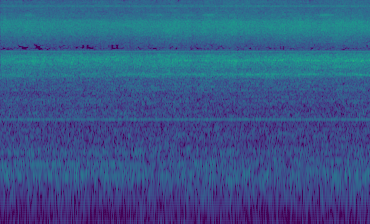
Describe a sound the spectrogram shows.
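A jet engine hums and whines steadily.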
